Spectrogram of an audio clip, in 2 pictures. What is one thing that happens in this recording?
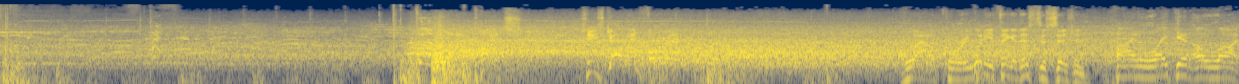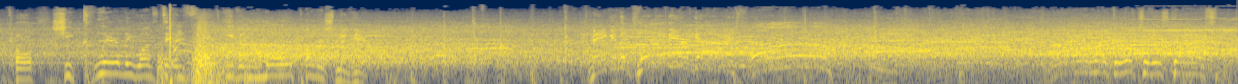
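A large crowd cheers and roars in a big arena.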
